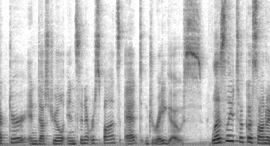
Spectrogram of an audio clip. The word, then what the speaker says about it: Dragos: I've heard it yeah I think I've been pronouncing it wrong for a while a lot of people do it's a it's dros the name actually came from the never winner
